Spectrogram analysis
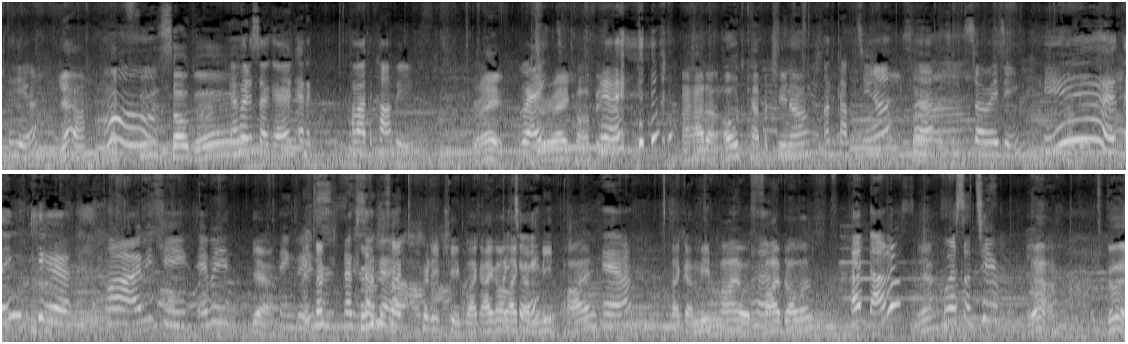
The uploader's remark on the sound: Interviews on the street. 今回は初めて路上インタビューというものをしてみて感想と、実際のインタビューも収録してみたので是非聞いてみてね！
